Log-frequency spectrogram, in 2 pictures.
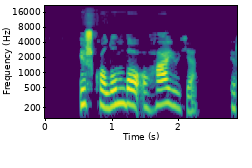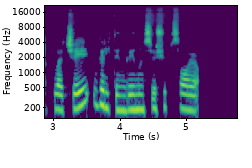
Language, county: Lithuanian, Kaunas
